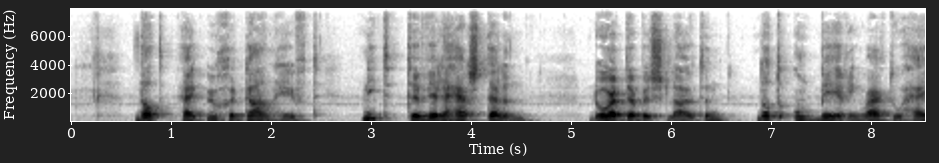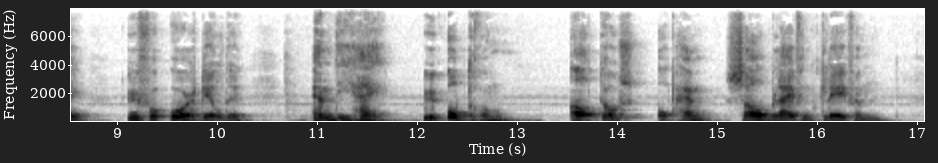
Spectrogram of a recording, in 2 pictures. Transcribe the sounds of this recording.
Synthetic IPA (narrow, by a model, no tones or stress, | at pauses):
dɑthɛjyχədaːnɦejft | nitːəʋɪləɦɛɹstɛlən | doːɹtəbəslœɥtʰən | dɑt̚dəʔɔndbeːrɪŋʋaːɹtuɦɛj | yvəɹʊːɹdeːlˠdə | ɛndiɦɛj | yɔb̚drɔŋ | ʔɑlˠtows | ɔpɦɛmsɑlˠblɛjvənklejvən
